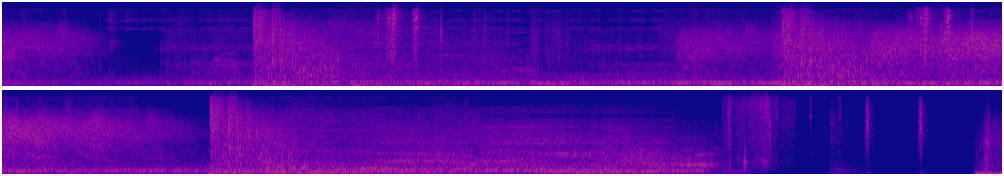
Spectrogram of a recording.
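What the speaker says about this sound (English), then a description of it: "Good thing I have a shotgun now." Dense, rolling video-game gunfire with booming shotgun blasts layered over a chaotic battle mix for most of the stretch, then cutting to a few isolated sharp shots near the end.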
